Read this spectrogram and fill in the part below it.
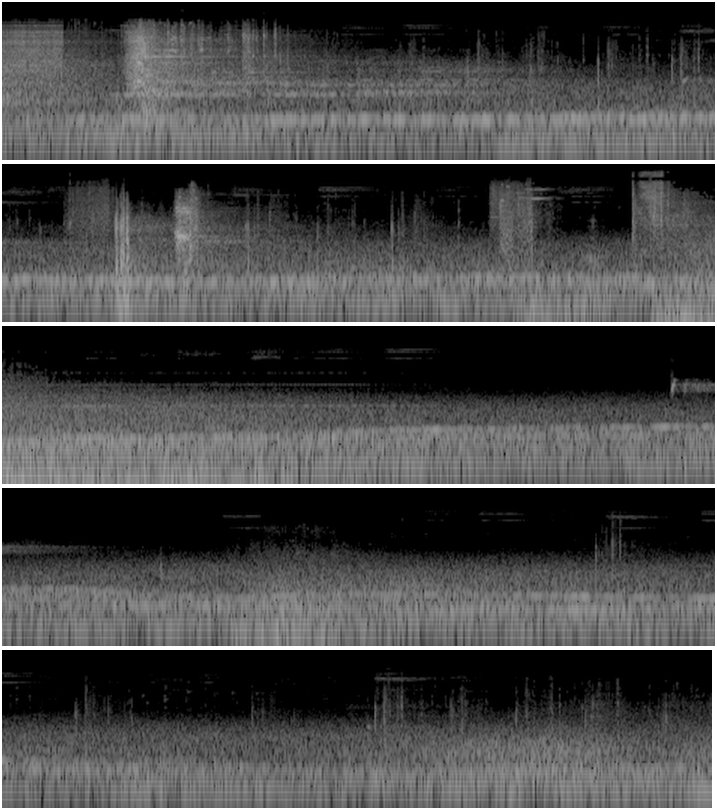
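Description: Footsteps scuff on rocky ground.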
